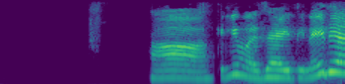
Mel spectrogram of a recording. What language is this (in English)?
Gujarati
